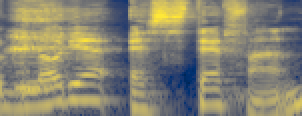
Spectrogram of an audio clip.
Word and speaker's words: Gloria Estefan: you say the way of saying it so Gloria Estefan yes and this is for our dear friend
